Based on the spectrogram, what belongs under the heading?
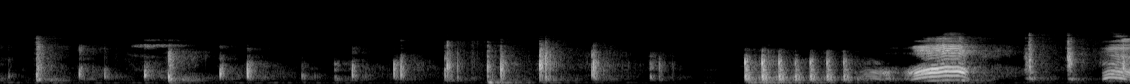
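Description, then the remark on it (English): Knocking on a front door, a long series of sharp, fairly loud raps in uneven bursts. After a short pause comes a quicker run of knocks, with a brief wavering cry near the end. “Did I hear someone at the front door?”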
